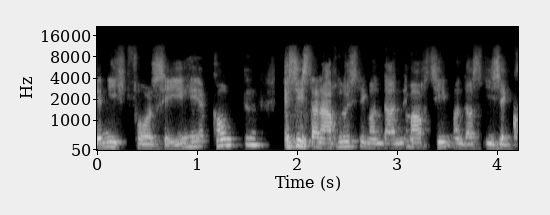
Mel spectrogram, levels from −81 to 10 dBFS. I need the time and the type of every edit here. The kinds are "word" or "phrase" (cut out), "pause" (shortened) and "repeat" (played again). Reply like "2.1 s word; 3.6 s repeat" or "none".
1.8 s pause; 2.7 s word; 3.1 s word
